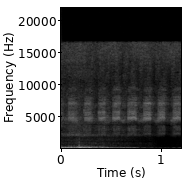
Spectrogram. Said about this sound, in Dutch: eventjes de cicades zijn werk laten doen.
